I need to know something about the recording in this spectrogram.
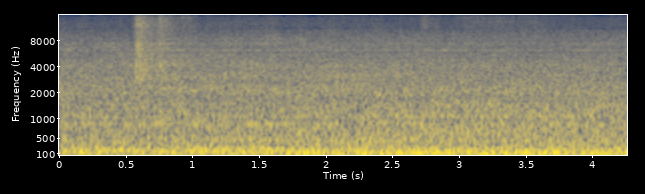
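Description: Steady low rumbling background noise of a shop interior, with a faint brief hiss about half a second in.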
